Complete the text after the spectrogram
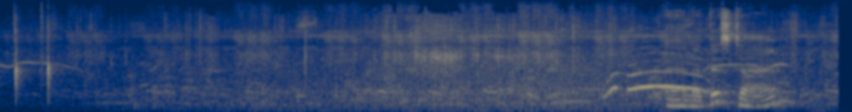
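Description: A crowd of men and women chatters and laughs nearby.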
